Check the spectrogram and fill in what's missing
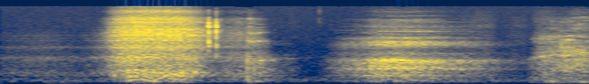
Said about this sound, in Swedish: Gäspar.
